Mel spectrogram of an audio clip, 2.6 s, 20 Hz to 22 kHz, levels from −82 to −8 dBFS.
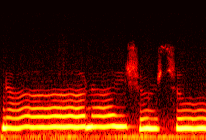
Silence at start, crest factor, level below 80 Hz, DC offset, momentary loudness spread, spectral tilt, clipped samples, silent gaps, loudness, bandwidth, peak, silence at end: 0 s; 10 dB; -44 dBFS; under 0.1%; 3 LU; -7.5 dB/octave; under 0.1%; none; -22 LUFS; 6.8 kHz; -10 dBFS; 0 s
